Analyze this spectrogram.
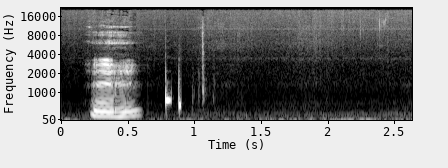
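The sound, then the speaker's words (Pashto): A phone line cuts off during a radio call-in: a brief garbled burst of voice, then two short electronic beeps, followed by near silence with a faint hiss. “هلو، او د دوی لاین هم کته سو او لاړ بسو.”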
